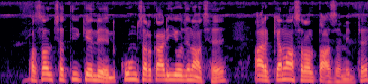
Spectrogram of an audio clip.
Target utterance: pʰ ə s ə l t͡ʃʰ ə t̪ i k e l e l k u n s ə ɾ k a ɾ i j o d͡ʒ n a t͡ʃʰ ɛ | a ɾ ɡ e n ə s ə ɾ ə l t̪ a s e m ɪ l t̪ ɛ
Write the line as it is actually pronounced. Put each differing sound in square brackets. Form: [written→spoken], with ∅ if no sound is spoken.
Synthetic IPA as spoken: pʰ ə s ə l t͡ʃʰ ə t̪ i k e l e l k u n s ə ɾ k a ɾ i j o d͡ʒ n a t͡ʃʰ ɛ | a ɾ [ɡ→k] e n [ə→a] s ə ɾ ə l t̪ a s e m [ɪ→i] l t̪ ɛ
